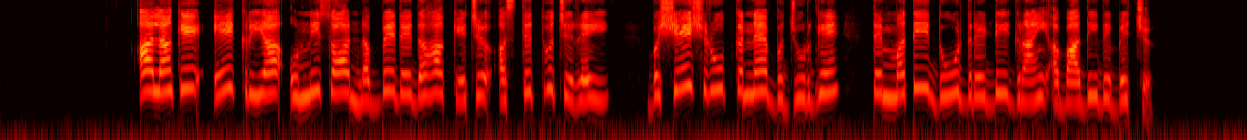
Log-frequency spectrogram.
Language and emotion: Dogri, neutral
